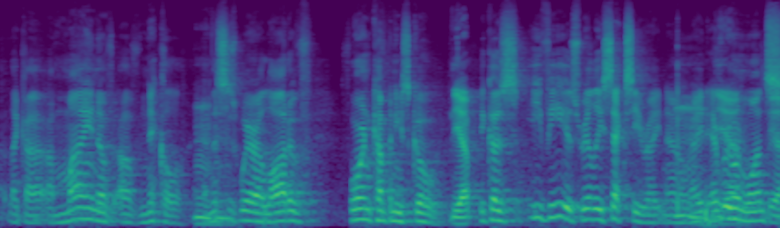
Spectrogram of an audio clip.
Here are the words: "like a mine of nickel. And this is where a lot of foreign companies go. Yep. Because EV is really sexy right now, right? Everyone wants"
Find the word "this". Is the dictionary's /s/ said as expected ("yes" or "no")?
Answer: yes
